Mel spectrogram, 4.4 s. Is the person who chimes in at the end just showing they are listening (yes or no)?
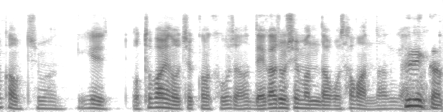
no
